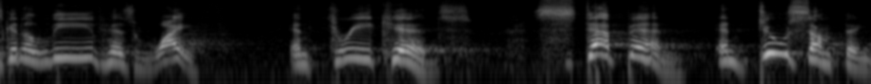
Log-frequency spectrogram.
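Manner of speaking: loud, high plea to heaven; fervent acted prayer. Man praying over Tony for Charlie's family, loud fervent plea. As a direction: cry out slowly and insistently to God. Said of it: "and praying".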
